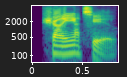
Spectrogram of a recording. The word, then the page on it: shiatsu: American English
